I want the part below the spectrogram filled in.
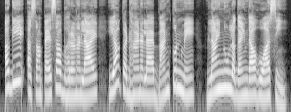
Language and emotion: Sindhi, neutral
